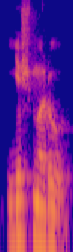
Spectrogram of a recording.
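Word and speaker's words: יִשְׁמְרוּ: point out number two here is yishmaru because that one can be tricky with the shavas number two the first one is silent um so if we're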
